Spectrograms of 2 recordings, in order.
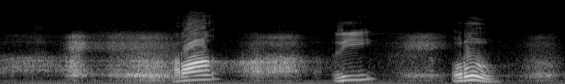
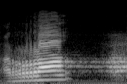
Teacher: آواز میں کپ کپاہٹ ہوگی، جسے راشا کہتے ہیں، کپ کپاہٹ ہوگی. وہ اس وجہ سے کہ اس کی خوبی ہے کہ اس میں تکرار کی مشابہت ہو، مکمل تکرار نہ ہو کہ را ہو جائے.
